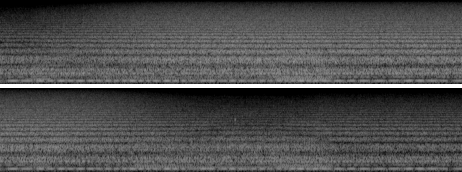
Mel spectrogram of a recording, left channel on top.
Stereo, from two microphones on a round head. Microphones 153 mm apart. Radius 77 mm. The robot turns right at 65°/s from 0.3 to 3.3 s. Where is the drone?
60° right; by 4.6 s 135° left.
